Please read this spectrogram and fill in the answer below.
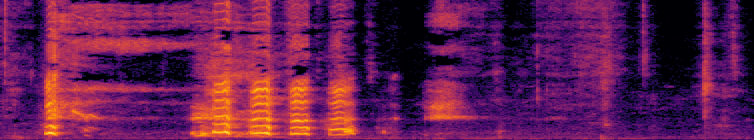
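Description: A sharp high-pitched cry, then a quick run of about five short high-pitched laughs, excited surprise at a gift.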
